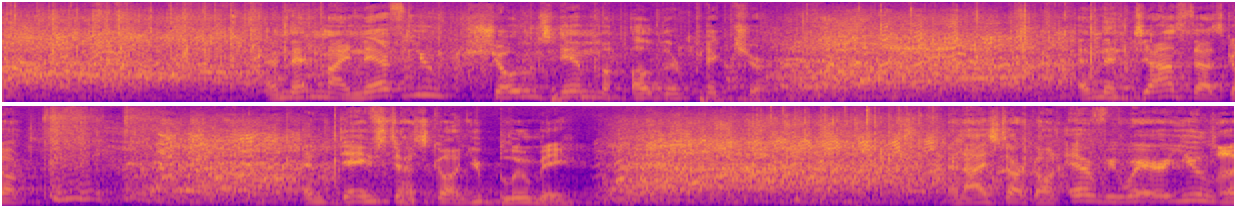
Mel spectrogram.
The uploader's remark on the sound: In this live stage show from Seattle.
